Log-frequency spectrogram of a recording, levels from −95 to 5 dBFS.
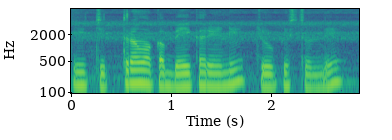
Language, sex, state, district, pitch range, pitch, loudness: Telugu, male, Telangana, Hyderabad, 130-155 Hz, 135 Hz, -18 LUFS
